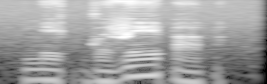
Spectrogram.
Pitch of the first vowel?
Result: low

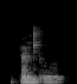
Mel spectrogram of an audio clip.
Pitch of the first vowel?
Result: high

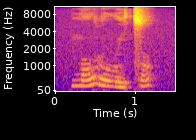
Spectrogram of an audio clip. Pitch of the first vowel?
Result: rising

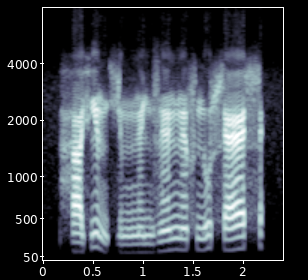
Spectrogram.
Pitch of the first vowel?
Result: low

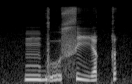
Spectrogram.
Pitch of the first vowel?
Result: rising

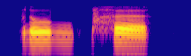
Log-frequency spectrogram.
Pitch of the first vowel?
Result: high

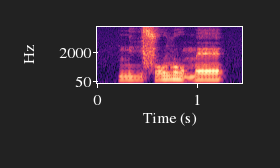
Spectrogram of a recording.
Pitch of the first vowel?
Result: low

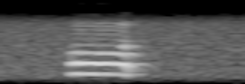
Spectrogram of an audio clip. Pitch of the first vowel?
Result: high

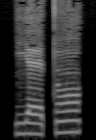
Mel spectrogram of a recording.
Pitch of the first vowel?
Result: low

